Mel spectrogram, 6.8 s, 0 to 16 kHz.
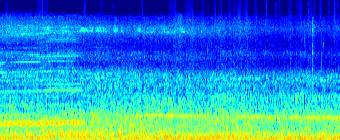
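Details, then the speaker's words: Mopar Slant Six with a newly swapped supercharger, driving under hard throttle in cold weather, engine below operating temperature (~160°F): thin, steady whine rises with revs over a heavy driving rumble. Blower winding up, normal and healthy under load. "when you drop the hammer [Music] and hear that thing wind up right all right all right we'll go give her a little Goose here"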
